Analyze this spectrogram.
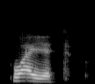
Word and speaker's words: quiet: you say number two quiet quiet you put that e in the to separate the two syllables quiet yeah quiet say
